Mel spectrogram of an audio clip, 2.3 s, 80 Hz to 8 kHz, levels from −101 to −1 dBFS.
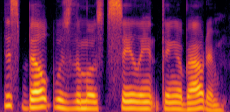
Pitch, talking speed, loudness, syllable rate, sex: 180 Hz, 235 wpm, -17 LUFS, 5.0 syllables/s, female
